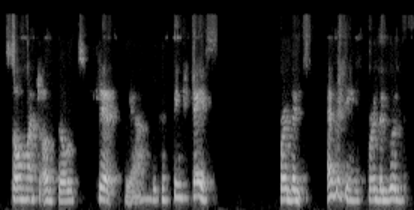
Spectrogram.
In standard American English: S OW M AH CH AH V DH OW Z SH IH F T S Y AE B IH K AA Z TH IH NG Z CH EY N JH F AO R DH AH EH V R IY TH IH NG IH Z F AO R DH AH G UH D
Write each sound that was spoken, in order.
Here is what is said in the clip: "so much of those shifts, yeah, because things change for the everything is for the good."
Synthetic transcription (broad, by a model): S OW M AH CH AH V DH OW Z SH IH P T Y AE B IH K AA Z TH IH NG CH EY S F AO R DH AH EH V R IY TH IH NG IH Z F AO R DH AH G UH D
